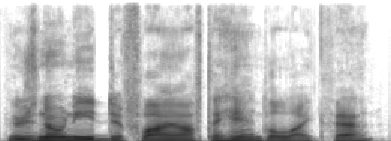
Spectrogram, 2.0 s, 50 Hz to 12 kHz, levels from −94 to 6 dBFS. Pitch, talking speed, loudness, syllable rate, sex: 145 Hz, 305 wpm, -17 LUFS, 6.6 syllables/s, male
